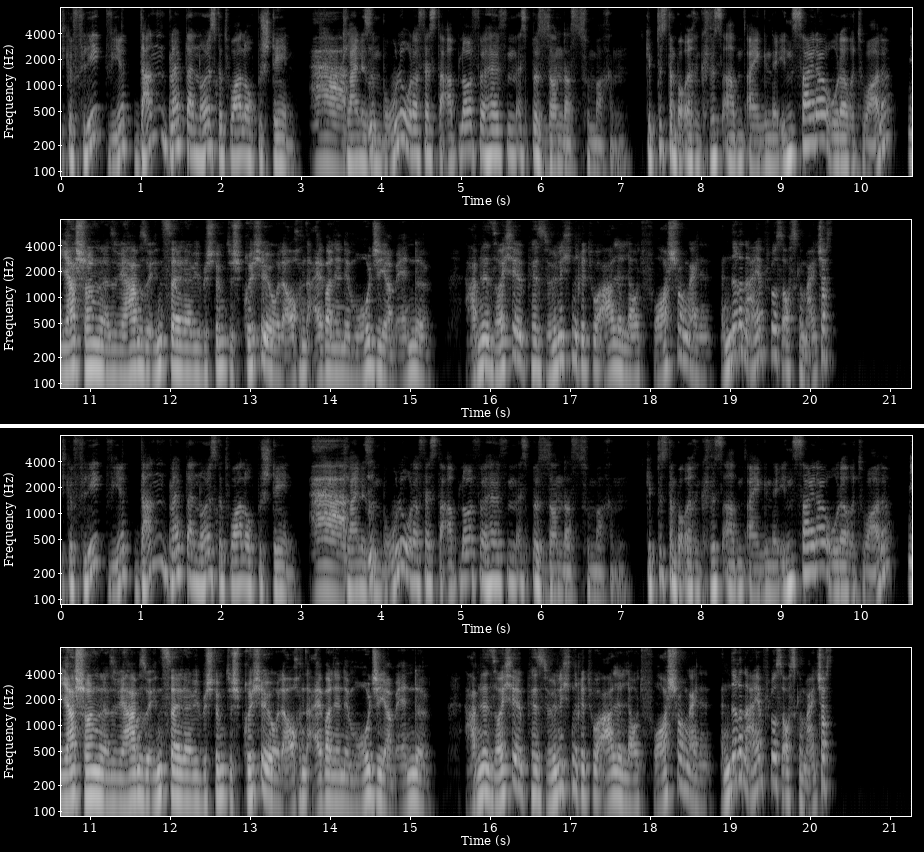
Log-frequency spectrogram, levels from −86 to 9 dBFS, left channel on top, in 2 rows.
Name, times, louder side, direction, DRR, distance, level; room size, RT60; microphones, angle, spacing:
voice 1, 0.0-2.9 3.2-7.1 7.3-10.4, left 1 dB, 80° left, 0.9 m, -31 dB
voice 2, 3.1-3.9 10.6-15.2 15.7-20.3, right 3 dB, 60° right, 0.8 m, -28 dB
3.8 x 2.2 x 2.7 m
head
